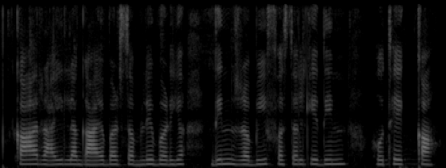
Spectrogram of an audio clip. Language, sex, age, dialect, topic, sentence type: Chhattisgarhi, female, 18-24, Western/Budati/Khatahi, agriculture, question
